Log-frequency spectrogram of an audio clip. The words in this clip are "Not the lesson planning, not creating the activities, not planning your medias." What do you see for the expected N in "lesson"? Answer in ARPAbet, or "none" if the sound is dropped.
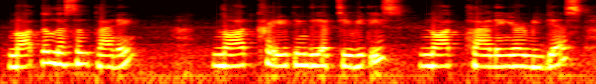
N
